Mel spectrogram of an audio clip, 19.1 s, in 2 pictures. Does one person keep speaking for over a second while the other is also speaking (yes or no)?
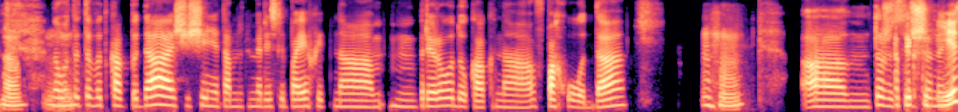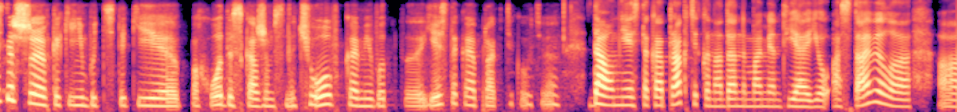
no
